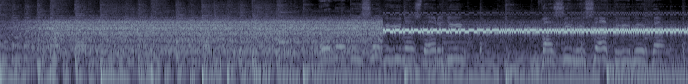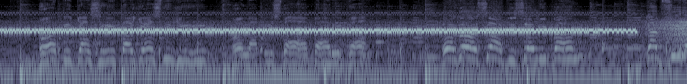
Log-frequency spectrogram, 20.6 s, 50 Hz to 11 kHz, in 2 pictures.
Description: NAVTEX (SITOR-B), 100 baud, 170 Hz shift, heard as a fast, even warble, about 1500 Hz centre. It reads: 59509 14424 88412 31671 08812 26187 57027 40274 73991 81292 02087 81044 64114 84547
